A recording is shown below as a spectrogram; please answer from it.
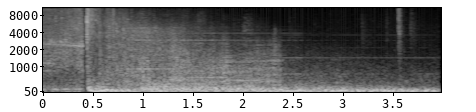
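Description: A tank destroyer's cannon fires one heavy shell in a tank video game: a single sharp, loud blast with a long rumbling boom and fading echo, and no talking.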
